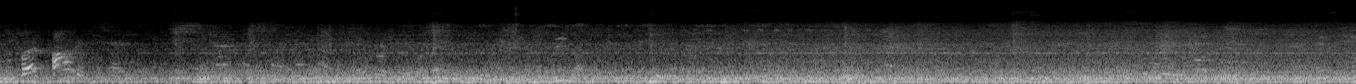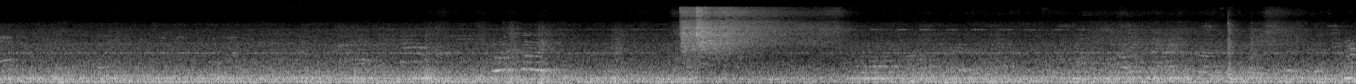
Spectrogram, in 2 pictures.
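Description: A train pulling into platform 3 at an Indian station, a continuous low rumble of rolling railcars with a brief hiss partway through, under faint background station chatter.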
